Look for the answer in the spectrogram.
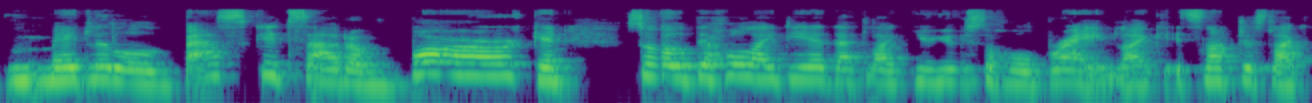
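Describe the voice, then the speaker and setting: A woman from Norway, a life coach and author, telling her story in a chatty interview, full of "like" fillers and quick laughs. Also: medium pitch, a bit bright. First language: Norwegian.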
